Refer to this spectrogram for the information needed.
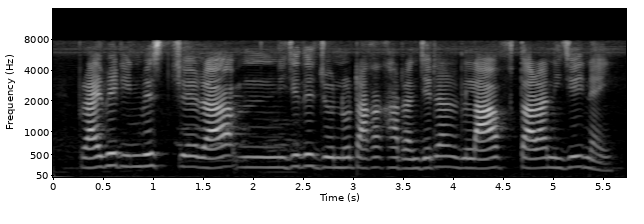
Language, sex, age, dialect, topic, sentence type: Bengali, female, 25-30, Northern/Varendri, banking, statement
